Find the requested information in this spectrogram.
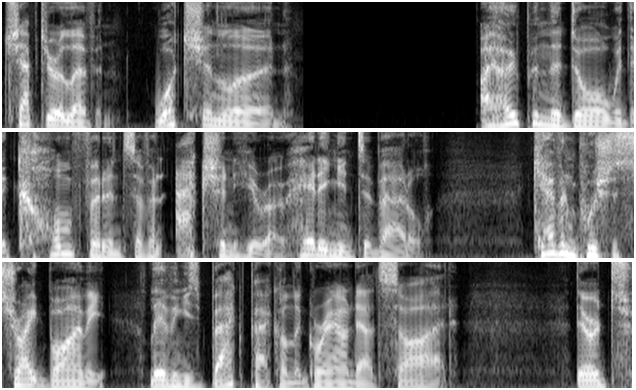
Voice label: narration audiobook example; voices

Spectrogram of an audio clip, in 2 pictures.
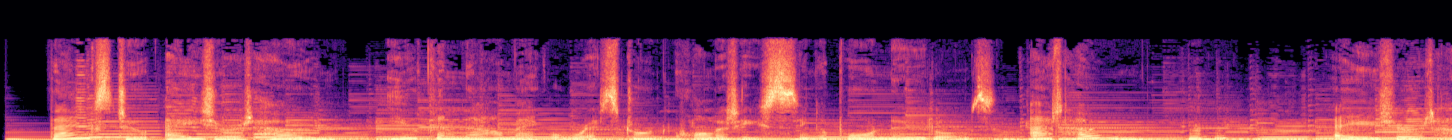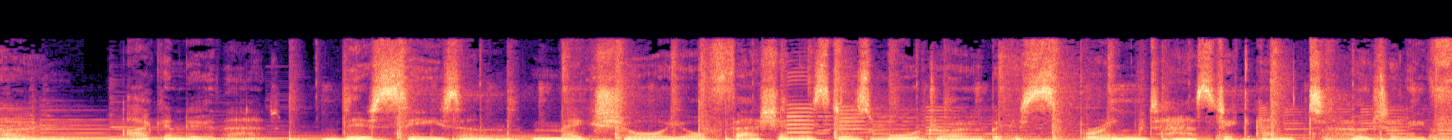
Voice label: neutral

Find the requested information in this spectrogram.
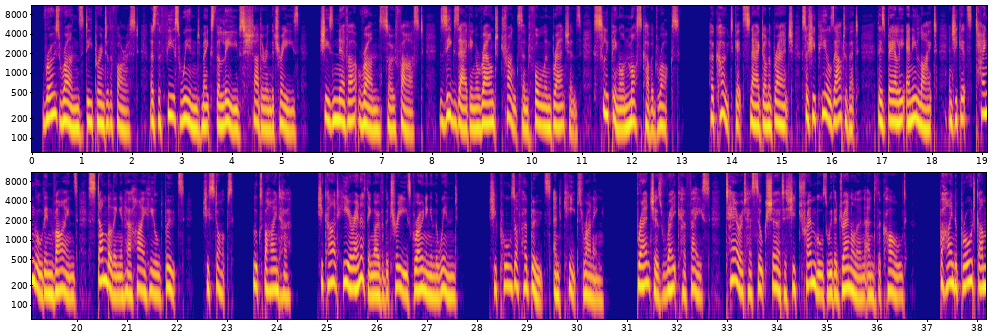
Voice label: Australian Thriller

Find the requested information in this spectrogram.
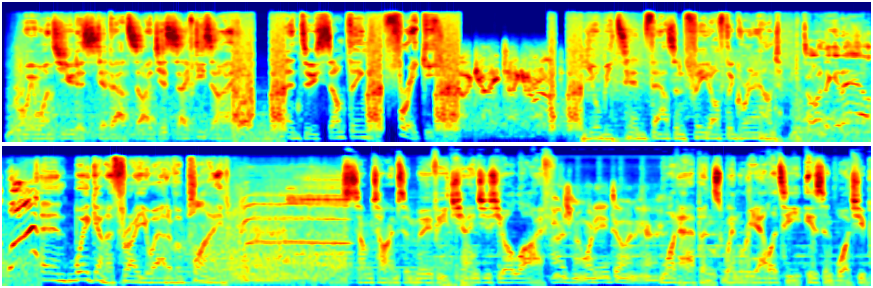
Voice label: Promo

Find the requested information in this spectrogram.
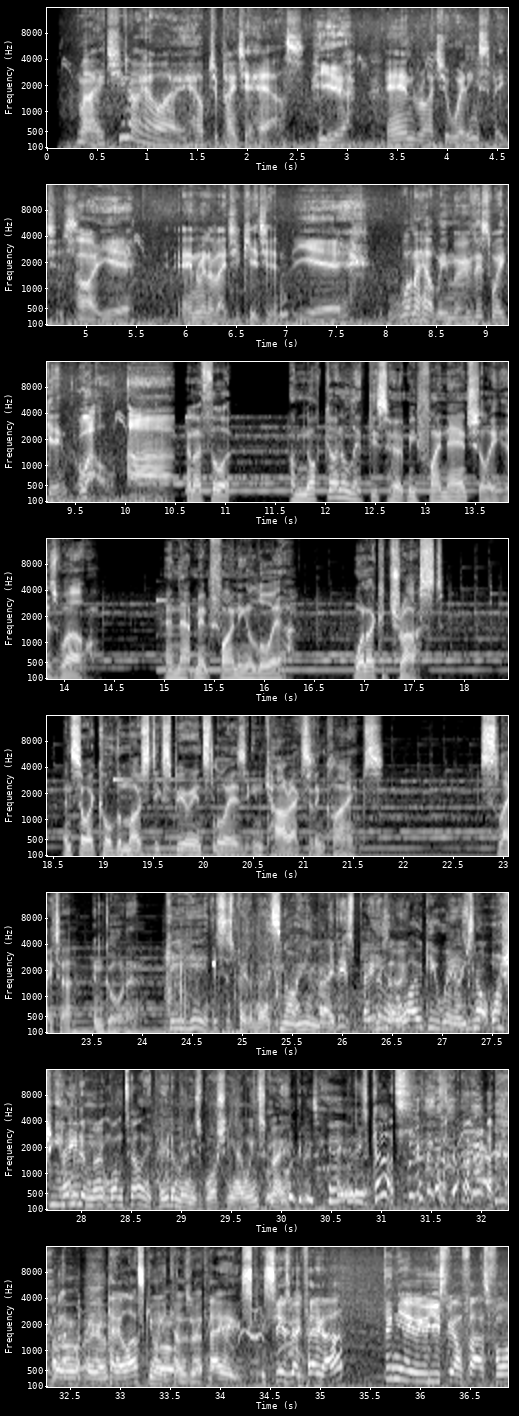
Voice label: ACTING

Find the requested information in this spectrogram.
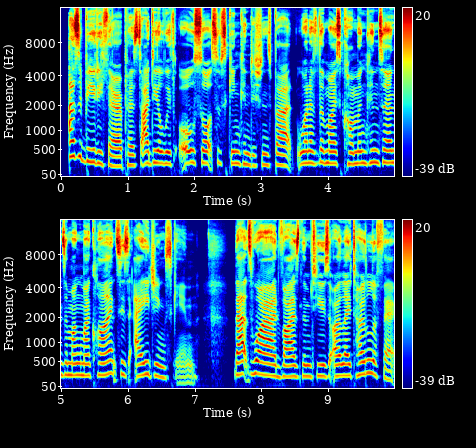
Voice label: voice acting

